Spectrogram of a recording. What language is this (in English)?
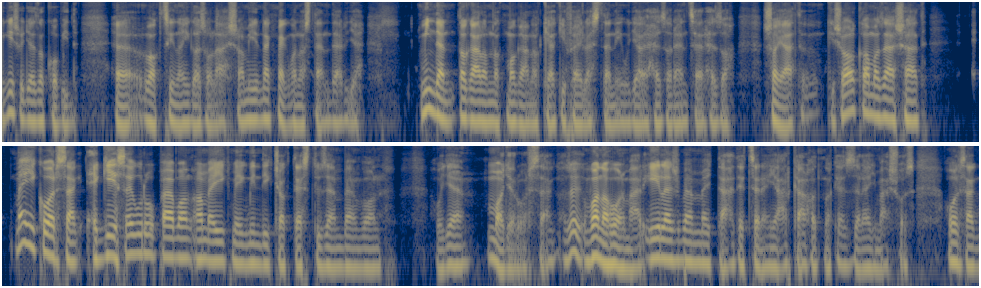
Hungarian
